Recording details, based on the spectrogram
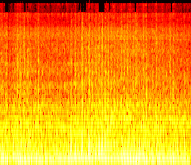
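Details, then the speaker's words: John Deere mower twin-cylinder engine revved after a coil apparently fell out, no spark on one side; loud, lumpy, uneven chugging with a hollow beat; running on one cylinder. "It does sound kind of like it's on one cylinder. That's weird."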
